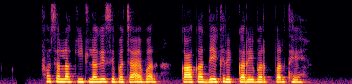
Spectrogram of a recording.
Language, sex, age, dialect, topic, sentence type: Chhattisgarhi, female, 25-30, Central, agriculture, question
